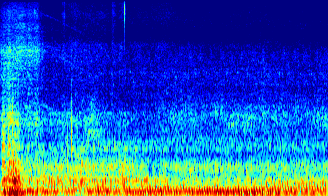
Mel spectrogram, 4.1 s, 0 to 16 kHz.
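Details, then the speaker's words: 2009 Vauxhall Movano diesel school minibus, previous no-start with no engine ECU communication and flat batteries, running with blown fuse bypassed via power probe: steady, even low idle rumble, no knocks or misses; engine light on; normal idle. "now you can see that the vehicle is running. So the engine light's on."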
